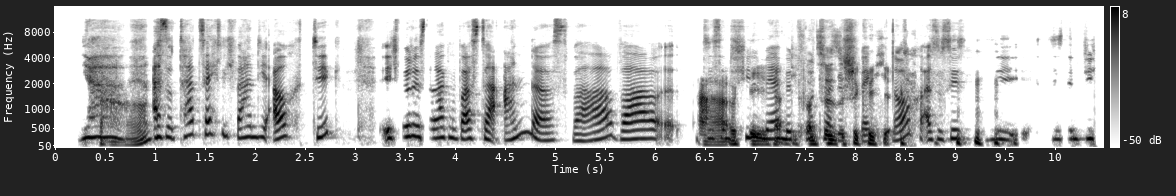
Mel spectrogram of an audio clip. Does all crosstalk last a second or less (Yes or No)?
No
